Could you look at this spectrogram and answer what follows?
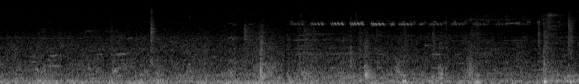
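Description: Lucknow Varanasi Shuttle Superfast Express rolling along slowly with steady low rumble of wheels and carriage, a faint high squeal or whistle midway and occasional clacks, with some voices in the background.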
